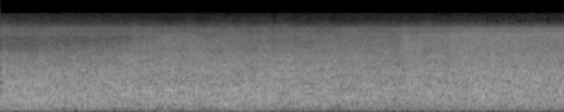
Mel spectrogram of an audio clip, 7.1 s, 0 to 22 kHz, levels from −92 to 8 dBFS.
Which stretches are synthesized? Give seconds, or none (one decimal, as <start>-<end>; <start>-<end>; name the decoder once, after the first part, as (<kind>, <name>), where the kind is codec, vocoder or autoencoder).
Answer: 0.0-0.6 (codec, SNAC); 1.4-5.4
